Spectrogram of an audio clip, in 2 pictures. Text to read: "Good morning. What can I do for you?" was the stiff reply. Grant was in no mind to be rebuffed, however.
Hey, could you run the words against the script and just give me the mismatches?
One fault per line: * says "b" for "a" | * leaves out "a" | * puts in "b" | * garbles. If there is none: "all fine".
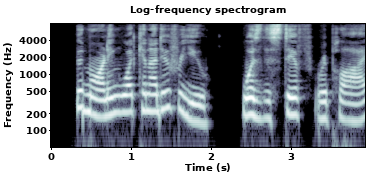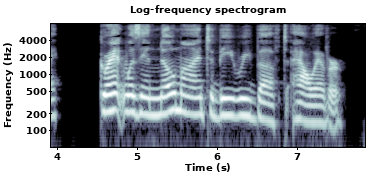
all fine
